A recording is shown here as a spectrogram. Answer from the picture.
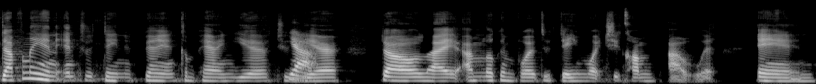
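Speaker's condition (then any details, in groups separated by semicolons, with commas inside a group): Deafblind, born deaf; signing easier than speaking English in videos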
